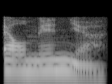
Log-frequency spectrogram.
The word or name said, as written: Al Minya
